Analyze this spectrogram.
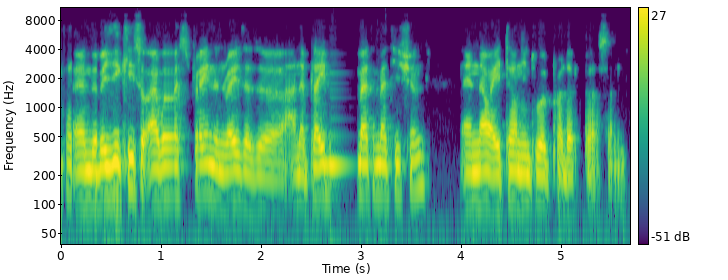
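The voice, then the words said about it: French accent. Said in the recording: “I live in France, as you can tell by my accent.”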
